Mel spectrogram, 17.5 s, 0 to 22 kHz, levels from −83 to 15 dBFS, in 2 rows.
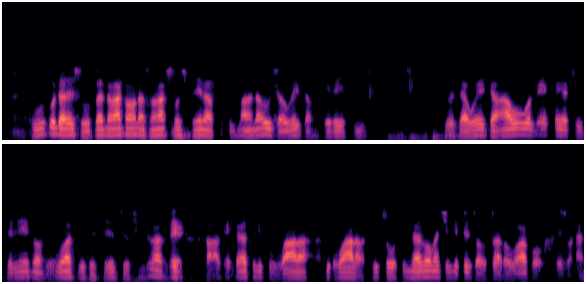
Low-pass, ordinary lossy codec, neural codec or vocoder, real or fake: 3.6 kHz; MP3, 32 kbps; codec, 24 kHz, 0.5 kbps, DualCodec; fake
